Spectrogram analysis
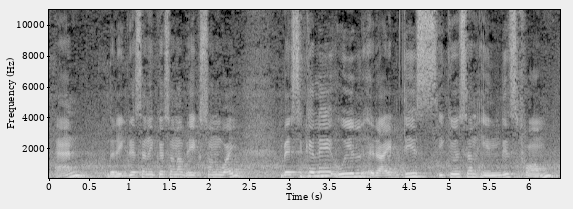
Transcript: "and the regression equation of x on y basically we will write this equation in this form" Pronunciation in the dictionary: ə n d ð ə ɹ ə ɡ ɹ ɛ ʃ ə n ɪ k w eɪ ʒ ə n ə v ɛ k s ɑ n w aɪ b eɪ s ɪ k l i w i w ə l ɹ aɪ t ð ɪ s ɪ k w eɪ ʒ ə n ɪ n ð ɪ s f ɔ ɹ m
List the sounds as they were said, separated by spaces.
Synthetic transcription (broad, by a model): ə n d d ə ɹ ə ɡ ɹ ɛ ʃ ə n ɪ k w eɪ ʃ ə n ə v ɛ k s ɑ n w aɪ b eɪ s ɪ k i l i w ə l ɹ aɪ t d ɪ s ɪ k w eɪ ʃ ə n ɪ n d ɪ s f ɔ ɹ m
